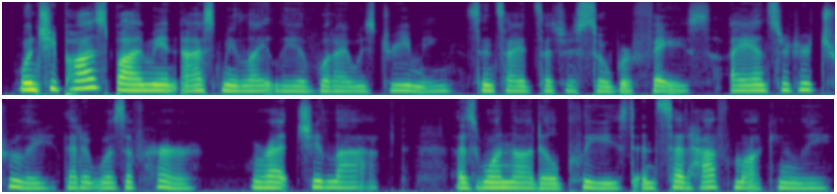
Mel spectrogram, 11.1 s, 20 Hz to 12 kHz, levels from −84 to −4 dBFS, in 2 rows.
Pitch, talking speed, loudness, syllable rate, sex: 195 Hz, 220 wpm, -22 LUFS, 5.6 syllables/s, female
